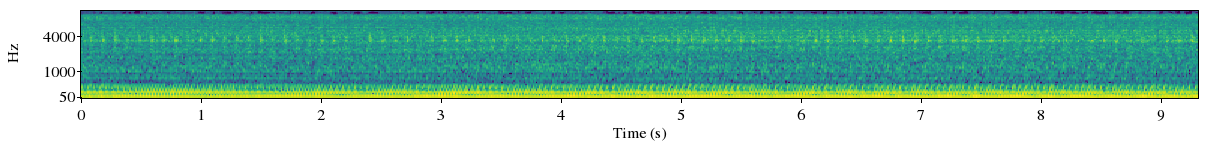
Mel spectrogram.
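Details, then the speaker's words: 2004 Hyundai Elantra, 135K miles, oil changed every 5K miles, valve cover leak: busy fast clatter at cold start that quiets once oil circulates; owner suspects lifters, bearings and rocker arms before oiling. "all that valve train noise that's what I think it is it sounds like lifters and bearings and rocker arms before they get oiled"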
